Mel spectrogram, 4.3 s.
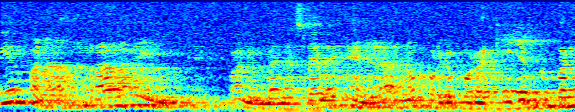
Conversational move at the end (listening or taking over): listening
